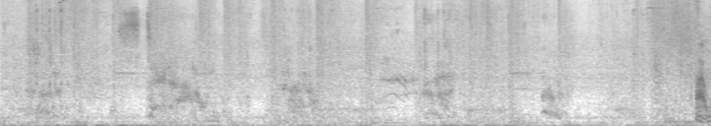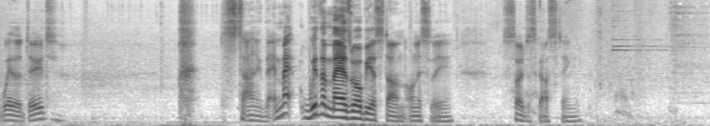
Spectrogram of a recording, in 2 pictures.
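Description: Fantasy battle effects whoosh and clash.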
